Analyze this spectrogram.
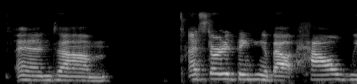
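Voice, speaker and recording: A bright, sharp voice with a slight Mississippi accent speaks at a moderate pace. The intonation stays fairly even over a quiet background. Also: woman. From US South, Mississippi Delta. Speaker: visual artist and university teacher. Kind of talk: artist talk presentation. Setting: video call.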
